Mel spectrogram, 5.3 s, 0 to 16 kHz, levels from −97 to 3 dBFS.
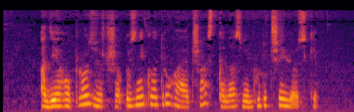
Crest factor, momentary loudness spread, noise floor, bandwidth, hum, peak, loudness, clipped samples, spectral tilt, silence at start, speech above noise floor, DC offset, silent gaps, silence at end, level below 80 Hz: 18 dB; 9 LU; -54 dBFS; 11.5 kHz; none; -2 dBFS; -21 LUFS; under 0.1%; -5 dB/octave; 0.6 s; 34 dB; under 0.1%; none; 0.55 s; -58 dBFS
